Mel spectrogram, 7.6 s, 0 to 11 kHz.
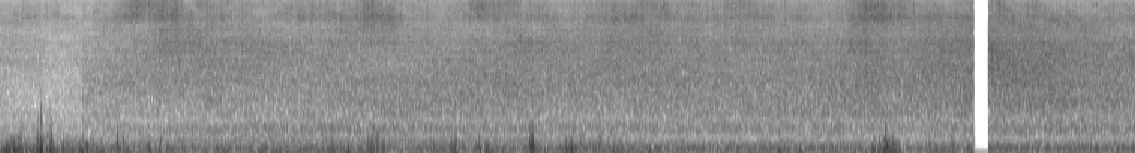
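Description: Diesel engines of farm tractors and a Case IH 2388 combine harvester running with a steady drone as they are hitched to pull the bogged combine out. Scattered low thumps of wind on the microphone are heard, and the sound cuts out for an instant about two-thirds of the way through.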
